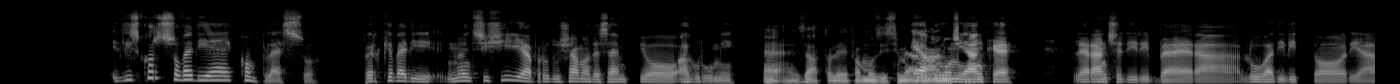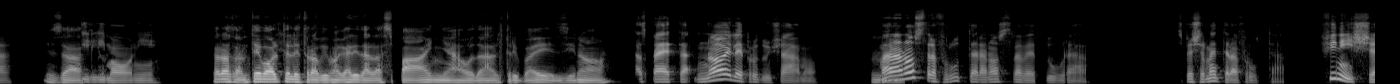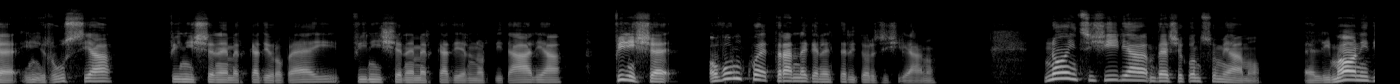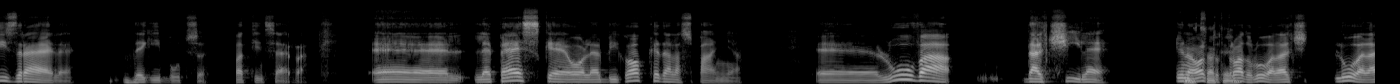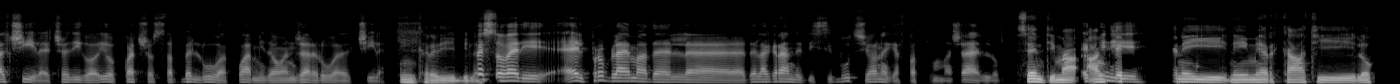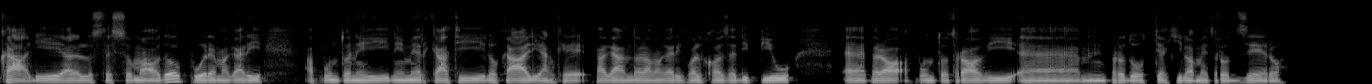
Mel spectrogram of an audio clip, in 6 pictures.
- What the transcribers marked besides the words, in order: "invece" said as "nvece"; in Hebrew: "kibbutz"; chuckle; stressed: "dal Cile!"; "Pensa" said as "ensa"; "cioè" said as "ceh"; "dico" said as "digo"; "ci ho" said as "c'ho"
- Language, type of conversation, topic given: Italian, podcast, In che modo i cicli stagionali influenzano ciò che mangiamo?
